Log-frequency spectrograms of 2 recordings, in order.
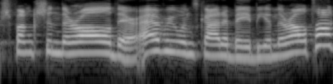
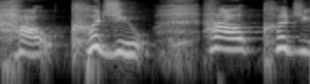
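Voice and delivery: re-enacted angry scream; 3 semitones higher than usual. Recalling lying on the bathroom floor, re-enact screaming at god. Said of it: "screaming at God".

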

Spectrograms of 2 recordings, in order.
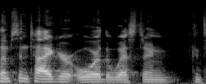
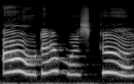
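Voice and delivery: squeaky, very high, drawn-out character voice. Acting out how the mascot would shrug off punches: Majin Buu voice. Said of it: "the Majin Buu theory".

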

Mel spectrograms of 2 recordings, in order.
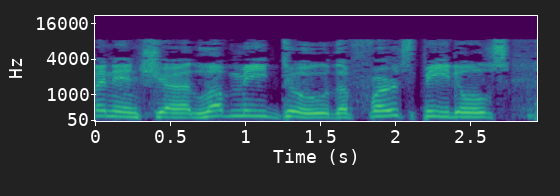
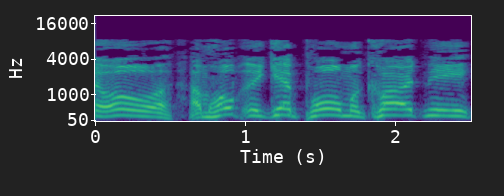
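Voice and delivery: acted-out complaining, railing rant; 3 semitones higher than usual. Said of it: "he's railing".

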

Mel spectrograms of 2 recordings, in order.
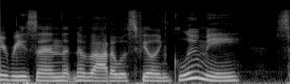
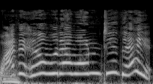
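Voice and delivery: very high put-on woman's voice, pitched way up; 4 dB louder than usual. Retelling a woman's reply to a listener, imitating her voice. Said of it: "Is that what she sounds like?".

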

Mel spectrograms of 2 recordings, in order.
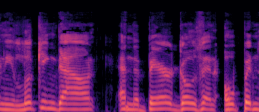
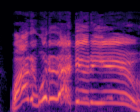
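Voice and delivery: put-on, shrill, very high-pitched screaming; 12 semitones higher, 3 dB louder than usual. Retelling a kayaker yelling at an attacking goose: imitating someone screaming. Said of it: "He was just screaming".

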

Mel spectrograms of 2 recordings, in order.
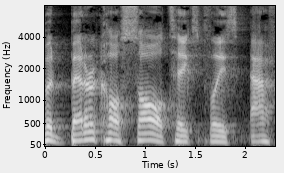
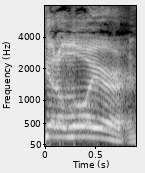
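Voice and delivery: mock yell, much higher; 10 semitones higher, 5 dB louder than usual. Retelling a story, the speaker quotes a skinny security guard, imitating a yell. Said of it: "the skinny security guard yelled at him like".

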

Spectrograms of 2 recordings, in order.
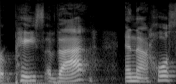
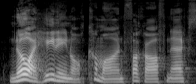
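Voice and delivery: angry, raised, dismissive voice; 3 semitones lower, 6 dB louder than usual. Answering a question about enjoying anal: angry. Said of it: "I like how angry you get over that one".

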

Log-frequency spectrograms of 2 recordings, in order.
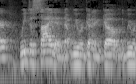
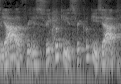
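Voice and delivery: put-on thick Swedish accent, slower; 3 semitones higher, 4 dB quieter than usual. Retelling what a Swedish lady said to them, in a thick Swedish accent. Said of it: "I hear her thick Swedish accent".

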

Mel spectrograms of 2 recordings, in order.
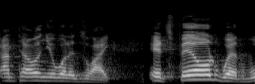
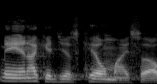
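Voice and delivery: low, very quiet mutter under the breath; 6 semitones lower, 9 dB quieter than usual. Retelling a remark made while clowning around at a conference: imitating own muttering. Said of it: "I muttered something about".

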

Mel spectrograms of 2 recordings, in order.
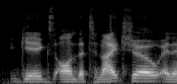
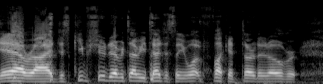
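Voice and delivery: louder, put-on mock sarcastic, snarky voice; 2 semitones higher, 4 dB louder than usual. Retelling what the coach told a player after a three: imitating Rick, sarcastic and snarky. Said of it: "just so sarcastic and snarky with his players".

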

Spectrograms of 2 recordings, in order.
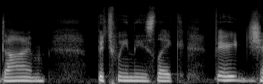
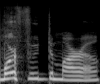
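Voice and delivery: mock yelling, pitched higher; 5 semitones higher than usual. Retelling a film scene of yelling at pigeons: imitating May Whitty yelling. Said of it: "she's yelling, like".

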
